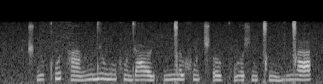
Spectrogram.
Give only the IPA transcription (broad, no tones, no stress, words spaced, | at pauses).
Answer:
t͡ʃʼy kʷʼĩhãvĩ dĩɡʷĩxʷĩd̪ɛ ʕyhĩ ŋ͡ǀɛxʷĩt͡ʃʼɤ kʷʼɤ ʃĩǀĩbiŋ͡ǀa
